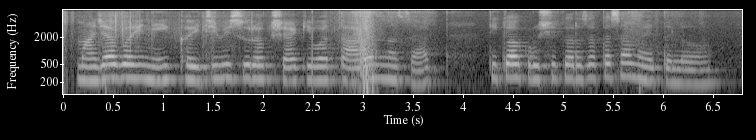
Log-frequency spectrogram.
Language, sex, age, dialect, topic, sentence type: Marathi, female, 18-24, Southern Konkan, agriculture, statement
